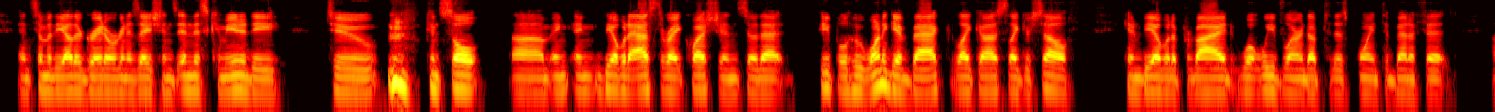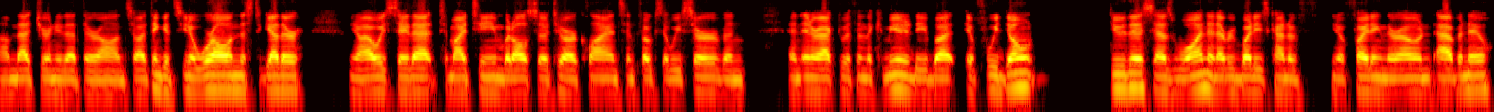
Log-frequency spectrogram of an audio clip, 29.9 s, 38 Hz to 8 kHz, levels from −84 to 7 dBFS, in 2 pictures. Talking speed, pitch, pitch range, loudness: 220 wpm, 105 Hz, 100-125 Hz, -24 LUFS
